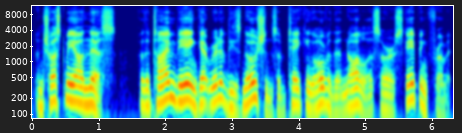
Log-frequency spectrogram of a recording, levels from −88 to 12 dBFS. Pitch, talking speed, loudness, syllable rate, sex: 145 Hz, 220 wpm, -19 LUFS, 5.3 syllables/s, male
